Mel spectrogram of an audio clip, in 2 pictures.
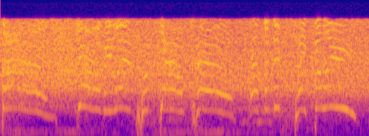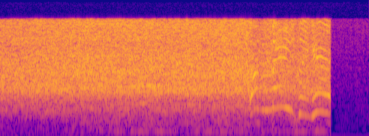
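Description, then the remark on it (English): A loud, dense arena crowd on its feet at the Air Canada Center roars and cheers continuously at an NBA basketball game involving the Raptors, with whoops and yells rising above the steady wall of noise, which cuts off abruptly at the end. “The crowd on its feet here at the Air Canada Center.”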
